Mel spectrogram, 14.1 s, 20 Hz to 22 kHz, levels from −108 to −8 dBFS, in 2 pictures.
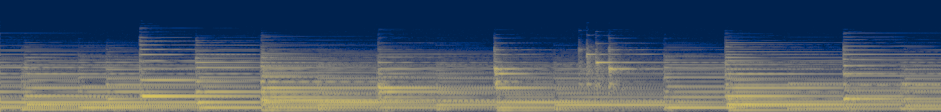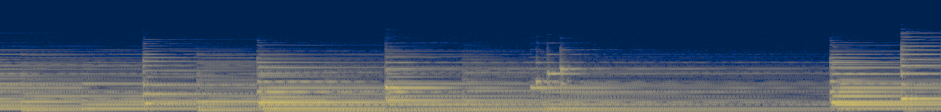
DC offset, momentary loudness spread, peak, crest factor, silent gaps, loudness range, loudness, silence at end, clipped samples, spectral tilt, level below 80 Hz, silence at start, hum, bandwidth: under 0.1%; 14 LU; -16 dBFS; 16 dB; none; 7 LU; -32 LUFS; 0 s; under 0.1%; -9 dB/octave; -52 dBFS; 0 s; none; 7 kHz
